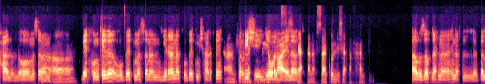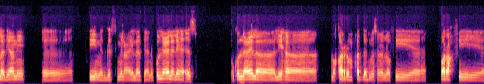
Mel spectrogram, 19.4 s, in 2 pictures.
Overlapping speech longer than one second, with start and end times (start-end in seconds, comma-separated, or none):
4.5-6.0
